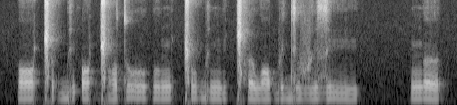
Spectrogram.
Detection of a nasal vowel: absent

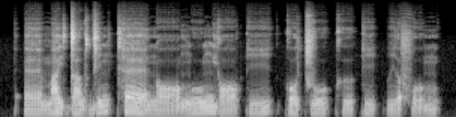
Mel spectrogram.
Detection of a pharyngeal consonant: absent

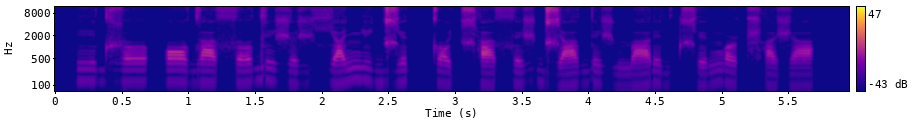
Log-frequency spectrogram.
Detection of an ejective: absent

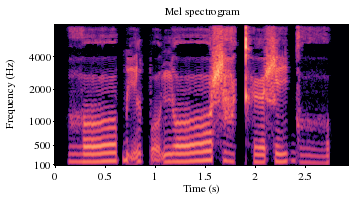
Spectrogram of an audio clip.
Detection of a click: absent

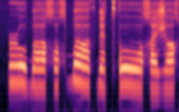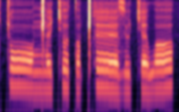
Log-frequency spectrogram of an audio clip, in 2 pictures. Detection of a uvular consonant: present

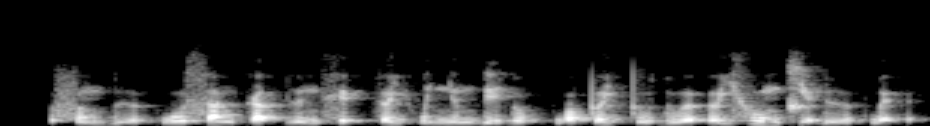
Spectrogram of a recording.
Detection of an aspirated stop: absent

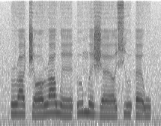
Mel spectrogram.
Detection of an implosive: absent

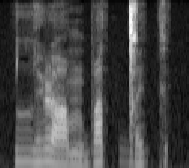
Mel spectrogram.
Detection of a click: present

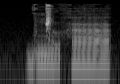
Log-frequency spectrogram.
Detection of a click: present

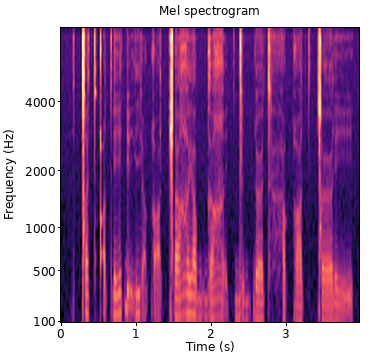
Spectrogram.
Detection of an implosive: present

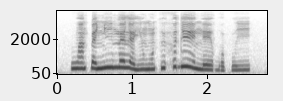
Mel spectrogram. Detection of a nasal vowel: present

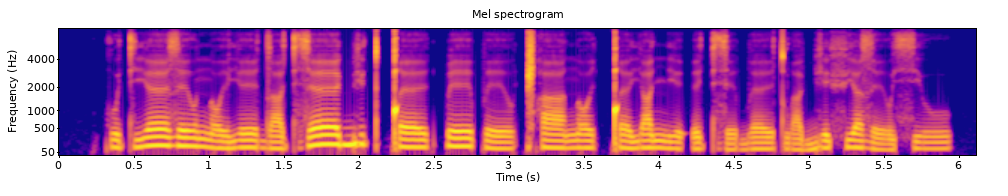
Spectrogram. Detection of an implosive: absent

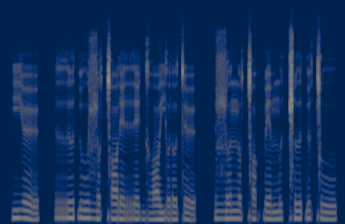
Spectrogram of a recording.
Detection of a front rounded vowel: present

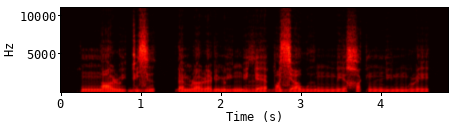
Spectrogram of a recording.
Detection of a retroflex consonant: present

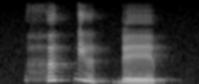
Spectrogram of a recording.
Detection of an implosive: present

